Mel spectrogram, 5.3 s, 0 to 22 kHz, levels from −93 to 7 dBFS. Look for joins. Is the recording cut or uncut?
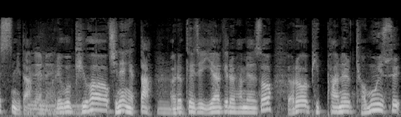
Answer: cut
